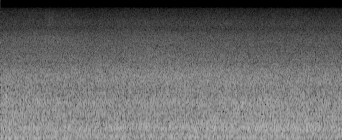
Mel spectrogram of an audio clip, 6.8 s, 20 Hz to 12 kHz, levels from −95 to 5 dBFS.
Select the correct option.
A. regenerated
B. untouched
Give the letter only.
B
